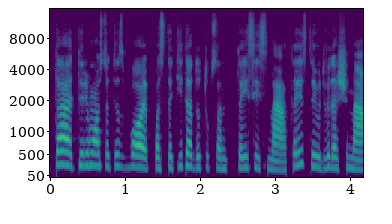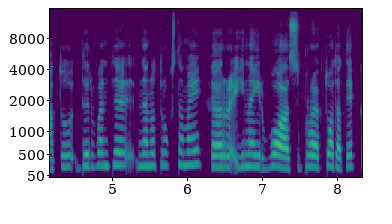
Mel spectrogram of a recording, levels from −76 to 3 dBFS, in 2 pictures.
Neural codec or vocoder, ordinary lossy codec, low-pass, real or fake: autoencoder, 48 kHz, 128 numbers a frame, DAC-VAE, trained on Japanese speech; MP3, 96 kbps; 14.4 kHz; fake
